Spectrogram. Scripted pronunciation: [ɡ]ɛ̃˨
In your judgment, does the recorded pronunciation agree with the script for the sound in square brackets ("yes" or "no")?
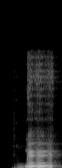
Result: no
